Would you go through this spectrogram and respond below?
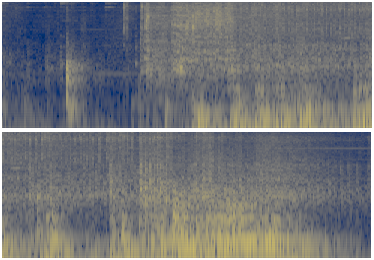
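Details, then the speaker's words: Honda Civic Si started cold: catches and settles into a lumpy, uneven idle with irregular dropped beats and a squeak; cold-start misfire, scanner check pending. "That's a misfire. I thought I was about to fucking break. But I mean, remember, it's cold, so if you start again, it won't make that squeaking noise anymore."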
